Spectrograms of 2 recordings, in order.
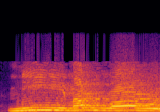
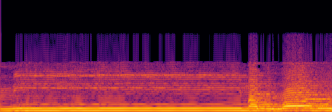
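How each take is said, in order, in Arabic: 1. حركة الميم قصيرة، حركتان. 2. حركة الميم ممدودة، ست حركات. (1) "ثم تأتي عند ميم وتقصرها إيه؟ حركتين، وتصلها بلفظ الجلالة" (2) "تصل الميم بلفظ الجلالة وتمد إيه؟ 6 حركات"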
